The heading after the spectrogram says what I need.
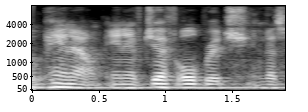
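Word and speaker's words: Ulbrich: It's just about if it'll pan out and if Jeff Olrich, and that's how you say his name, uh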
